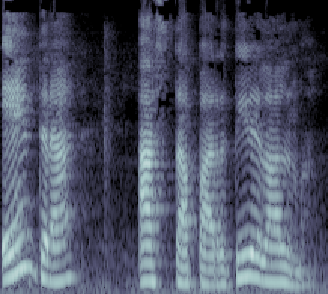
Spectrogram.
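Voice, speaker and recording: A somewhat breathy voice at a very slow pace, with very wide pitch swings. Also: woman. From Cuba, Ciego de Ávila. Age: 70s. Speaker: storyteller telling her life story. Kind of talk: bible reflection and life testimony.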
